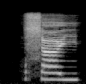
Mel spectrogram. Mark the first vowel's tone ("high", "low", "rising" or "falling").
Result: low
